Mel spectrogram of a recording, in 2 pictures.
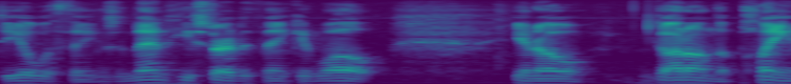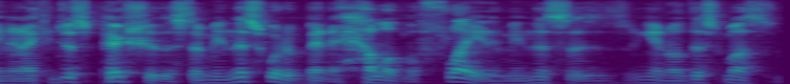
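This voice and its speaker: Very deep-voiced rambling man. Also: a bit bright. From Canada. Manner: rambling, self-correcting, casual swearing. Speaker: musician. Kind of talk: casual vlog monologue.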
